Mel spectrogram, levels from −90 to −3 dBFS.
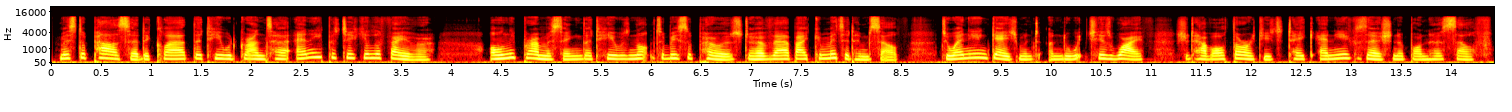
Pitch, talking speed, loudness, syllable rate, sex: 225 Hz, 165 wpm, -19 LUFS, 5.7 syllables/s, female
